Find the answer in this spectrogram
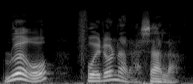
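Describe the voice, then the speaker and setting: A man narrating a children's story with an expressive, animated reading as a podcast host. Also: a little high, unhurried. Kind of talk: scripted bedtime story narration.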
